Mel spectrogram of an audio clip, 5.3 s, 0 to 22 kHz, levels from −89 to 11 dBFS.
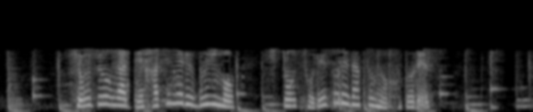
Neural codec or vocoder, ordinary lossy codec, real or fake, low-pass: codec, 44.1 kHz, 2.6 kbps, SNAC; MP3, 16 kbps; fake; 3.6 kHz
